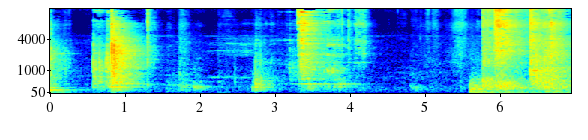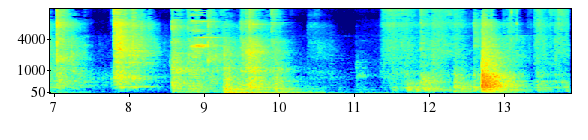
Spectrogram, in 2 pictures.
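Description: Pieces of a printed circuit board handled and set down on a tiled floor: several separate sharp knocks and clatters, with scraping and rustling between them.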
